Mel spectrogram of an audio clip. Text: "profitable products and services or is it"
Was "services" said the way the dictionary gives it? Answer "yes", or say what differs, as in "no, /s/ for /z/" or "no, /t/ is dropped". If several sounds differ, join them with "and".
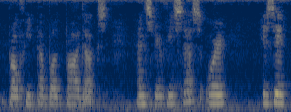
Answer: no, /s/ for /z/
